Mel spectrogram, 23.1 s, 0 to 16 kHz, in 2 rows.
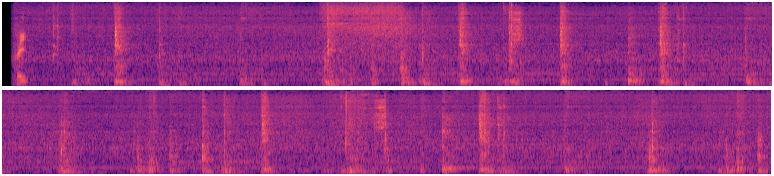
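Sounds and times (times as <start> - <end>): machine motor hum: 0.4 - 23.0
machine clunks and knocks: 0.8 - 2.9, 3.5 - 4.1, 4.8 - 10.4, 11.1 - 11.6, 12.3 - 12.8, 13.4 - 15.8, 16.4 - 19.3, 19.9 - 20.4, 21.2 - 23.0.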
